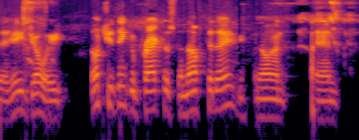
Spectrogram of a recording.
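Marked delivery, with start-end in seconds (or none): 0.1-2.9 put-on New York Brooklyn accent. Retelling what a man told him as a student, in a Brooklyn accent. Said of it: "he had the Brooklyn accent".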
